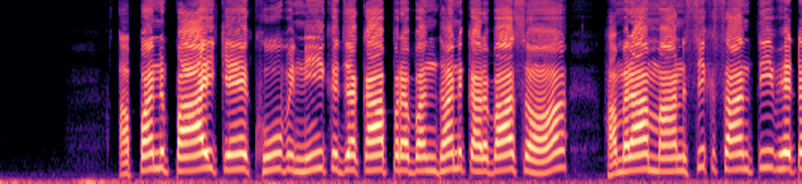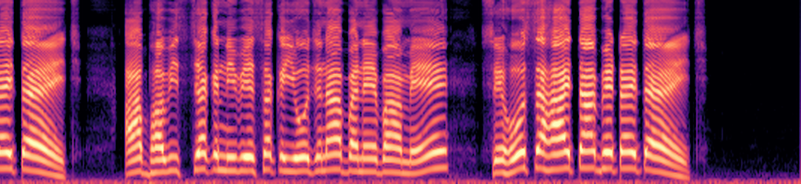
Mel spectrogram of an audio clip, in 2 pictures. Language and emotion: Maithili, happy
